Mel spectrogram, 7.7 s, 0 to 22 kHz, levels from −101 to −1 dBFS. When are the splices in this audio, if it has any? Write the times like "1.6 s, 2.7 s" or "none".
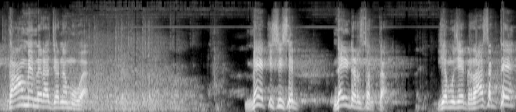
none

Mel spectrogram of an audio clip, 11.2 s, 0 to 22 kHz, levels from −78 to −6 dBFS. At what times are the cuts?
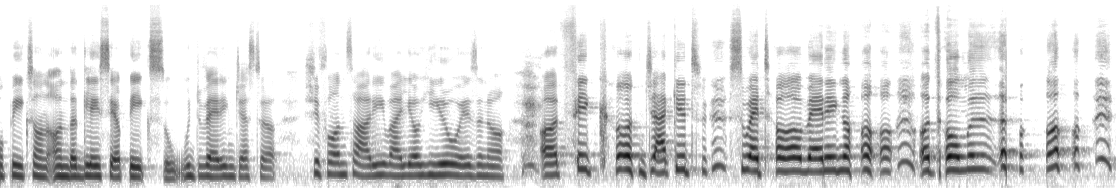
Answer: none

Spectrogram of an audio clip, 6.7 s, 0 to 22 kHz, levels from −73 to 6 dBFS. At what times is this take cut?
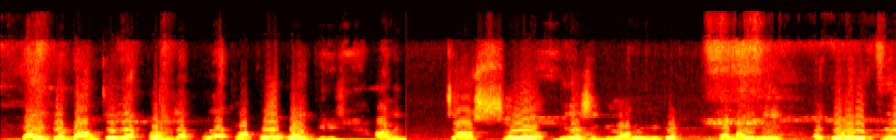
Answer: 3.0 s

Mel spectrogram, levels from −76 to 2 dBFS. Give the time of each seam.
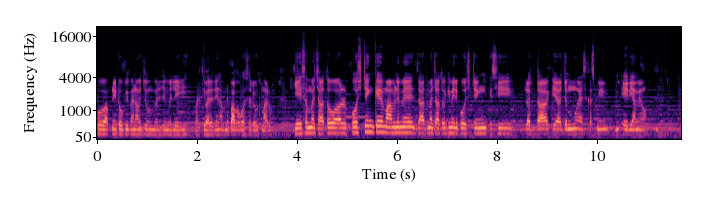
none

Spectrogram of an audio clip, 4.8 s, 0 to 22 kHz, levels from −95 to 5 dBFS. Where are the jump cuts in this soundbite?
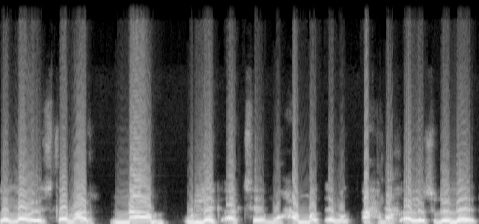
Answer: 1.0 s, 1.7 s

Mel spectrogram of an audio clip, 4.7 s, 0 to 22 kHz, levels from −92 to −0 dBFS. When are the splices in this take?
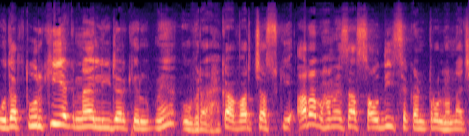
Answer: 2.2 s

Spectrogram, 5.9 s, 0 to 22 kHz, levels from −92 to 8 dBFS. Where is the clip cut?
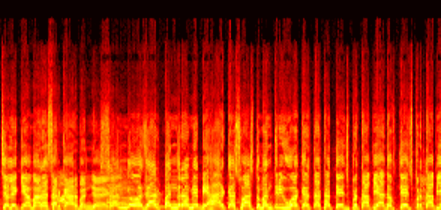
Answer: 1.5 s

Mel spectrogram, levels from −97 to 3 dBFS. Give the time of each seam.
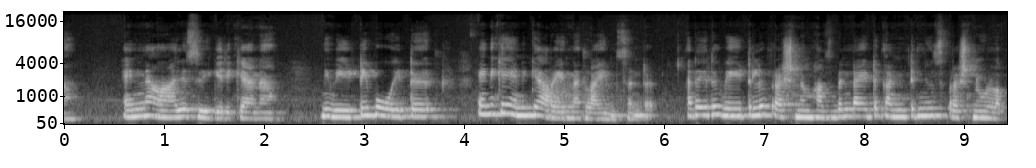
none

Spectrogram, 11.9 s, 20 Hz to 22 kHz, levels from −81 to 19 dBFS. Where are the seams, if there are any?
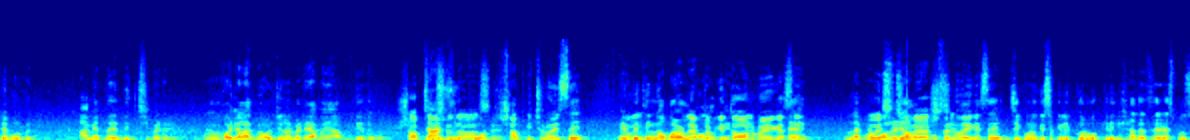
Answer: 3.9 s

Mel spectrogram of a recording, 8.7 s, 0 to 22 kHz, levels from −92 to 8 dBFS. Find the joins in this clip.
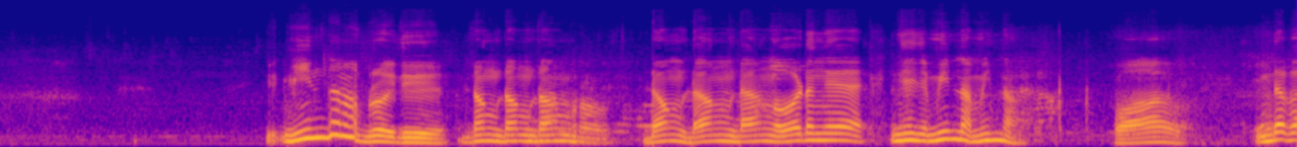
none

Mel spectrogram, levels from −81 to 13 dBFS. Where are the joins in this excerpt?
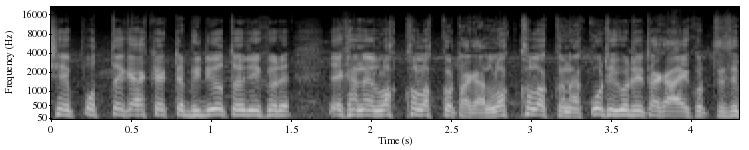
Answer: none

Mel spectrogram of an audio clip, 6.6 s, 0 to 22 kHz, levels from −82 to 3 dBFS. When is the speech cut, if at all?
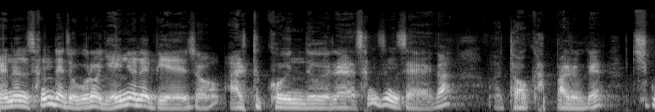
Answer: none

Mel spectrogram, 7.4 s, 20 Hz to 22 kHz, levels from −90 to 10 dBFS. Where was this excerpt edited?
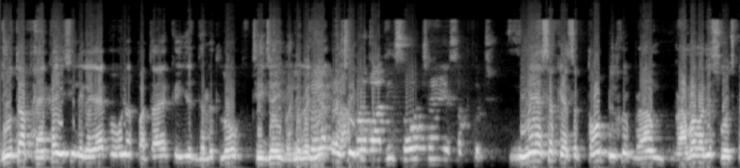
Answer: none

